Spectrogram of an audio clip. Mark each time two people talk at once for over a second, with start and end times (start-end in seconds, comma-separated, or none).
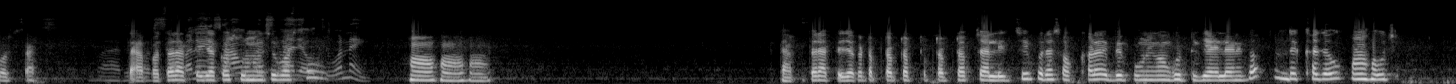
1.3-3.2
